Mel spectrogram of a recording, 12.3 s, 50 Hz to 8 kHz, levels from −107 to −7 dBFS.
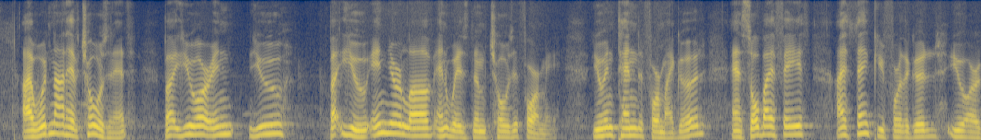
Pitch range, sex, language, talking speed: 115-155 Hz, male, English, 190 wpm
